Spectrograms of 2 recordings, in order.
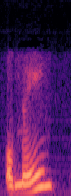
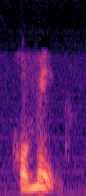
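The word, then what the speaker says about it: Ohmein: Okay, I will spell it for you. – Yes. – So, omein. – Oh, omein, okay. – Yes, it's O-H-M-E-I-N. Homein.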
